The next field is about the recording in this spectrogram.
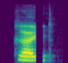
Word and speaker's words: Reit: Äh, wer hat das ausgesprochen? Ried? – Reit. – Reit, Reit. – Also wie es geschrieben okay. ist.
